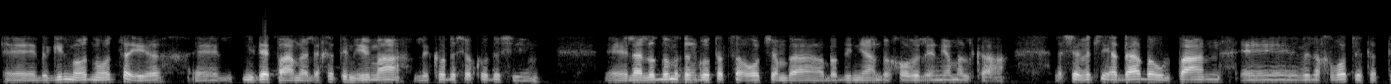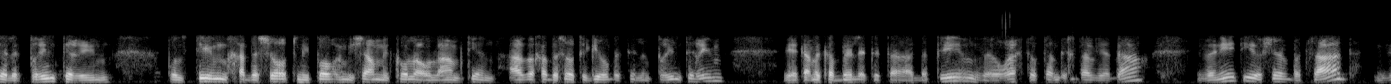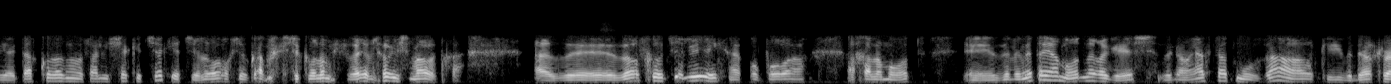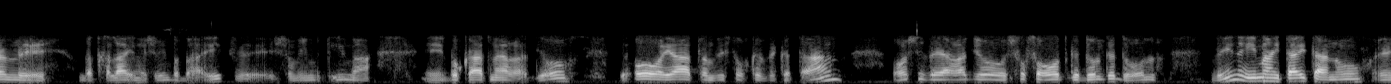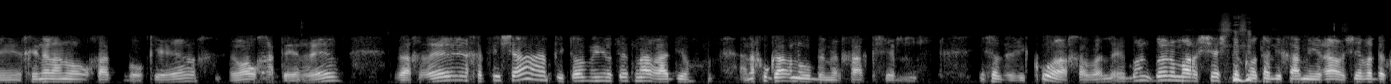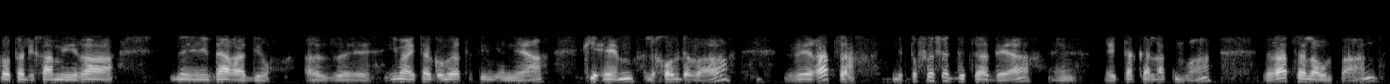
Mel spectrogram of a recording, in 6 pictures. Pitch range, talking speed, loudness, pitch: 105-140 Hz, 120 wpm, -21 LUFS, 115 Hz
